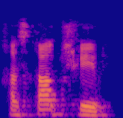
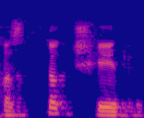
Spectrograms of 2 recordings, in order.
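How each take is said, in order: First: A long 'aa' vowel follows 'hast'. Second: No long vowel follows 'hast'. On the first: The speaker calls it wrong. "ये गलत हो जाएगा।" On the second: The speaker calls it right. "हस्तक्षेप होता है"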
